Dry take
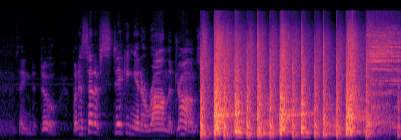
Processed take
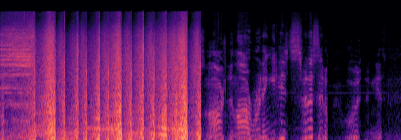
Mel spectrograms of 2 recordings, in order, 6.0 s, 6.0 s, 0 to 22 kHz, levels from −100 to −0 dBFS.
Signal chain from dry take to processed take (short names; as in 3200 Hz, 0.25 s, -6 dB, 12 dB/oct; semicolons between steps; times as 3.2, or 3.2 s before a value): whole clip reversed; frequency shift -410 Hz; gain -2 dB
